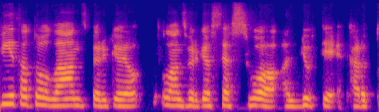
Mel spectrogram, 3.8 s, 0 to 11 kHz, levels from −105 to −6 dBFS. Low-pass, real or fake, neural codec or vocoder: 9.9 kHz; real; none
